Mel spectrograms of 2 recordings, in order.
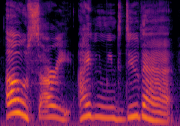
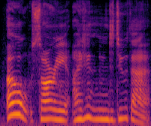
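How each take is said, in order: First: It is said in a high-pitched girl voice. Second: It is said in an ordinary voice.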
